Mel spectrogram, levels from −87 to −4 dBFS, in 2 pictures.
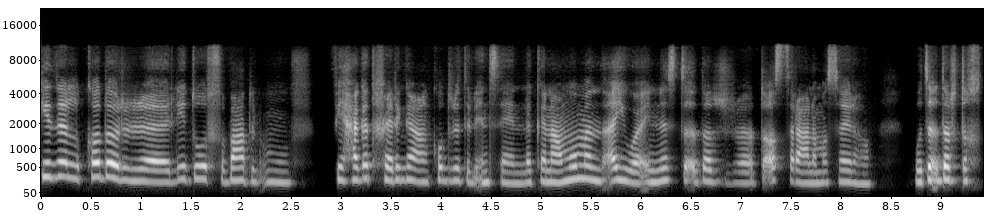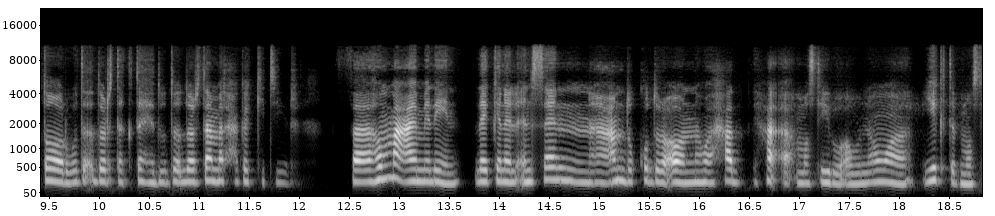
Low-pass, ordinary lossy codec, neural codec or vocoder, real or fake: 10.8 kHz; none; codec, 24 kHz, 0.9 kbps, DualCodec; fake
